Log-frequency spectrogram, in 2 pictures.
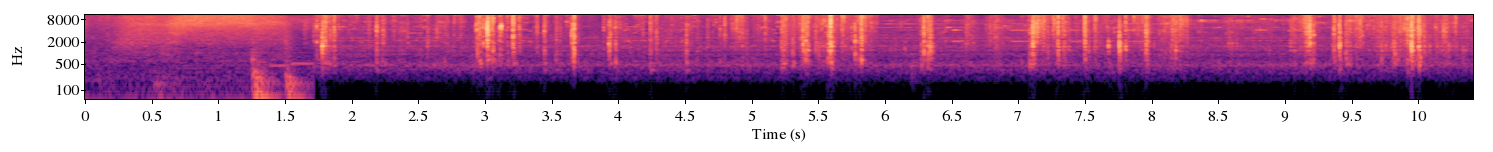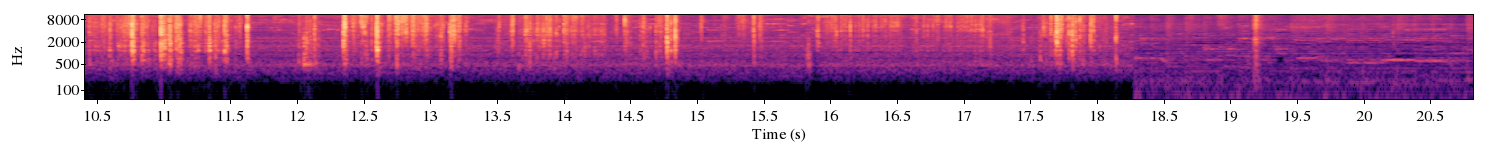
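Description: Packing paper crinkling and plastic bottles knocking against each other in a cardboard box, a fast, irregular run of sharp clicks and rustles, over faint background music.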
